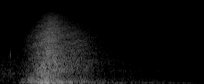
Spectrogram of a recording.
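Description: A single whoosh sound effect, a rush of noise that swells up and fades away within about a second, marking an edit transition between scenes.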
